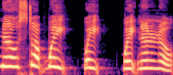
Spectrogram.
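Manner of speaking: frantic, high-pitched pleading tone. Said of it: "she's all like".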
